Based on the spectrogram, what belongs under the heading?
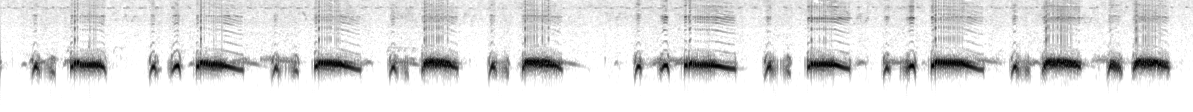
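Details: Full 'thúc gù' song of a spotted dove: a steady run of mellow coo phrases, each made of a couple of clipped notes and a longer descending coo, repeated roughly once a second.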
